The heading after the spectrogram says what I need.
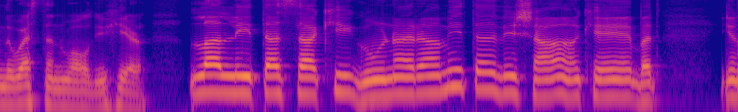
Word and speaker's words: Lalita: Vishakhe, but you know, it's not Lalita, it's Lalita, okay? It's not Radhika, it's Radhika. Very often we have to restructure our system, you know, in order to get used to the right pronunciation of Sanskrit words, especially those that have long vowel at the end.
